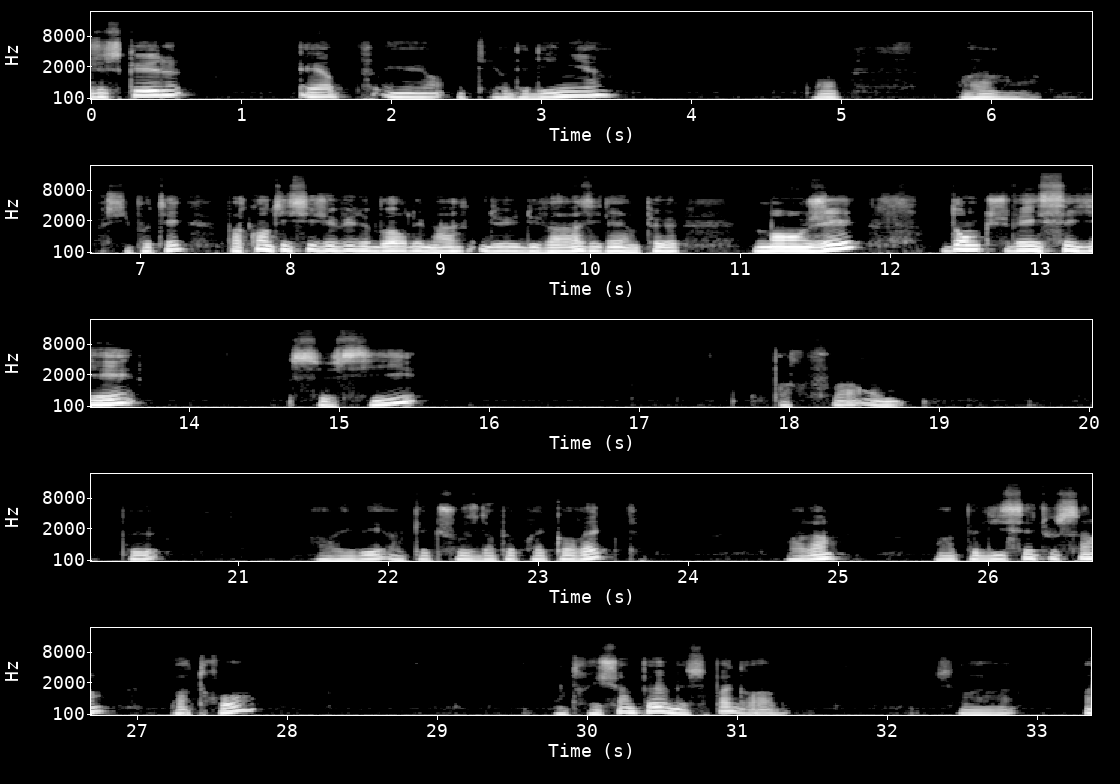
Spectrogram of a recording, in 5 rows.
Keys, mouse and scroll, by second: 0.9 shift+click, 2.0 click, 3.5 click, 4.7 click, 6.0 click, 6.5 middle click, 7.3 click, 8.1 ctrl+scroll down 2, 8.7-9.3 ctrl+scroll up 4, 14.7 click, 17.0 shift+click, 19.3 click, 20.6 shift+click, 22.2 shift+click, 23.7 shift+click, 24.6 shift+middle click, 26.0 shift+click, 26.7 shift+middle click, 28.4 shift+click, 29.2 shift+middle click, 31.0 shift+click, 31.8 shift+middle click, 33.0 shift+click.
